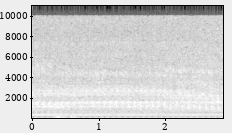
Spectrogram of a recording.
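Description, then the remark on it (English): A tractor engine idles with a steady low rumble and constant hum, having sat idling for about the last 10 minutes, its tone unchanging throughout, with a couple of faint thumps early on and no voices. “I feel like it's an idle tractor, for those who don't know.”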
